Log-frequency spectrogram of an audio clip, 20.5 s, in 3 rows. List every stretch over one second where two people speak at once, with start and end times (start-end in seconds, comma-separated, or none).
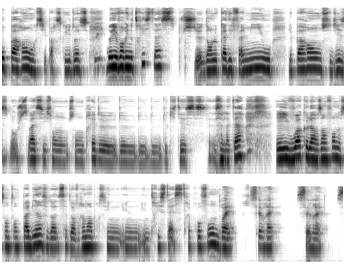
none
